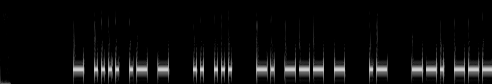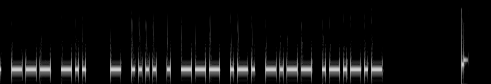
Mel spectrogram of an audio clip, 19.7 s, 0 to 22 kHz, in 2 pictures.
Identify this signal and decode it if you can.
Morse code, heard as a keyed tone, about 17 wpm, 700 Hz. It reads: THAT IS NOT A GOOD THEORY.
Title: Sentences from Top 1000 Words - Review Part 3 - 17wpm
